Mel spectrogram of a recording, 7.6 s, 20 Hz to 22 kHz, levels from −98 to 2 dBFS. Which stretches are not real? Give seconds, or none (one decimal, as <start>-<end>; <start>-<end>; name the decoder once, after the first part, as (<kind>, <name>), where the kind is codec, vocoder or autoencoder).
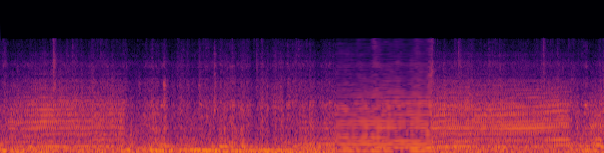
4.2-5.4 (vocoder, HiFi-GAN)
